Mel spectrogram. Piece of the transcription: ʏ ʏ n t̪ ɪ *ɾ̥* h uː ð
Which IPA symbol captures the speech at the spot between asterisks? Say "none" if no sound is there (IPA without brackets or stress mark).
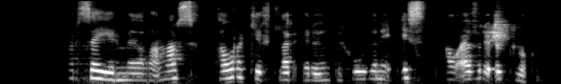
ɾ̥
